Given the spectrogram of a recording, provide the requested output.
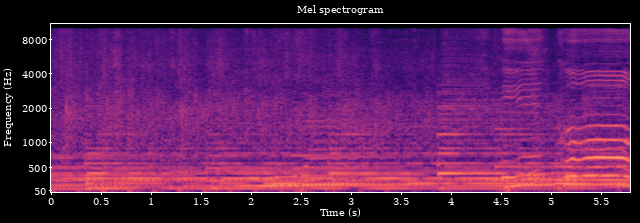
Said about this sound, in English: Can we worship Him? Can you praise Him? Can you just give Him a hand clap and praise Him today and say, "Thank you for your faithfulness."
